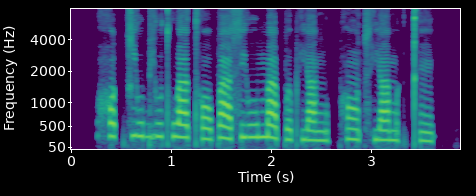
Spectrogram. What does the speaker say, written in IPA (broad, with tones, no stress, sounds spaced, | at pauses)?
h ɔ˦ t̚ t͡ɕ j u˦ b j u˦ t̪ʰ w a˦ t̪ʰ ɔ˧ p a˥˧ s j u˦ m a˥˧ p ə˧ pʰ j a˧ ŋ u˨ p̚ h ɔ̃˥˧ t͡sʰ j a˧ m ə˨ k̚ t̪ʰ ẽ˨ k̚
